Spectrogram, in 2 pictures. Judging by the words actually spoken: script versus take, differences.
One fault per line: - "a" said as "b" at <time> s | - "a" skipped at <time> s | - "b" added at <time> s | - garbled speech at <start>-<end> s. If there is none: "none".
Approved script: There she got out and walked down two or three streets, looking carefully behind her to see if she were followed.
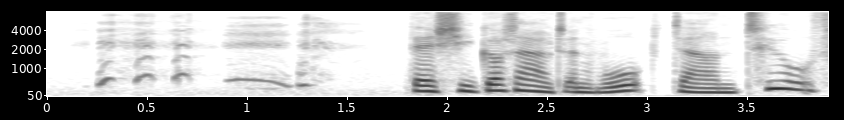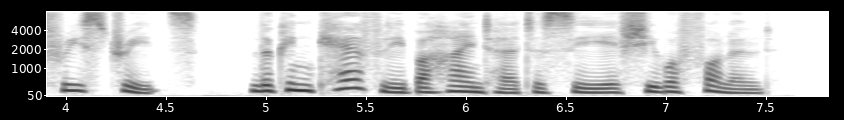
none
